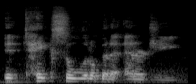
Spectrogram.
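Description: A man's voice: medium pitch, a little fast. A man of about thirty co-hosting a podcast in a rambling, conversational way. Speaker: podcast co-host. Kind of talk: casual chat.

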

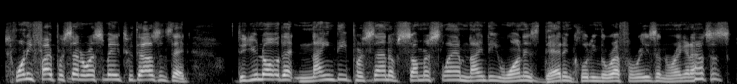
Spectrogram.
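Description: Male podcast co-host, slightly high voice, emphatic casual chat that circles back on points, muffled lo-fi sound. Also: fast. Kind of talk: casual wrestling talk.

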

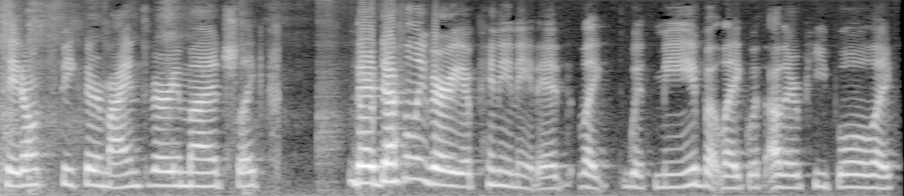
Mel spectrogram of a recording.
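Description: A woman's voice: medium pitch, low-quality recording. A young woman co-hosting a podcast in casual chat, blunt and profane, full of "like" and "you know". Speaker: podcast co-host.

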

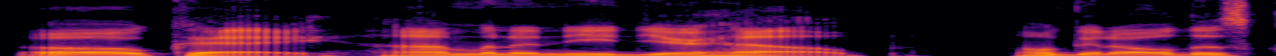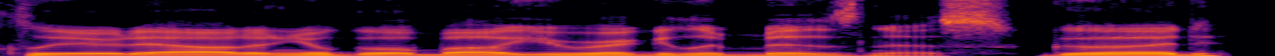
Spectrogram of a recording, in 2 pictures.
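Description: A man voicing a gruff, businesslike older criminal for an audiobook, with a curt, commanding drawl. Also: mid-range voice, big pitch swings, moderate pace, dry recording, studio quality. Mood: calm, commanding.

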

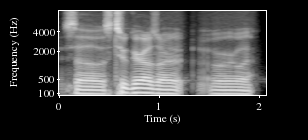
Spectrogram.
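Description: A man's voice: deep voice, fairly even intonation, unhurried, warm tone, clear, resonant tone. An American man hosting a podcast in casual, slangy interview chat. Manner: informal, slangy, swearing. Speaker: podcast host.

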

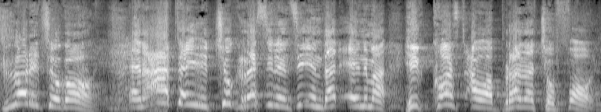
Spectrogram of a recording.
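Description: A man preaches with great fervor in a very high-pitched voice. It has a gravelly grain and a sharp, forceful edge. He declaims in short, emphatic phrases punctuated by exclamations. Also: animated, moderate pace. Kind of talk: fervent, declamatory sermon.

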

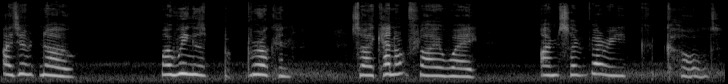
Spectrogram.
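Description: A little injured bird with a very high, trembling voice. She stammers and sounds small and cold. Faint hiss sits behind her. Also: steady tone, a little slow, pauses often. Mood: frightened.

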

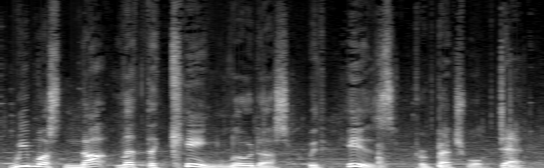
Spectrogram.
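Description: A man's voice: fairly high pitch, very animated, a little slow, faint music behind. An actor playing a principled statesman who speaks in a formal, proper way.

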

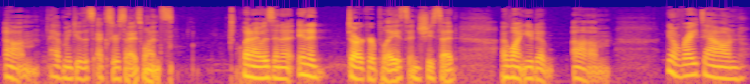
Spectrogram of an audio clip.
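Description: A woman's voice: deep voice, expressive, a little slow, no echo, studio quality. A woman with a Minnesota accent hosting a conversational podcast, playful and self-deprecating. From Minnesota, United States. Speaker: podcast host.

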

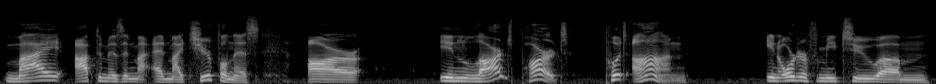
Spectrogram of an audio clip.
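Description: Man, middle-aged, medium pitch, podcast co-host, informal personal chat, halting phrasing. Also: very animated, a bit bright. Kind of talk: casual, personal discussion.

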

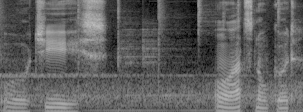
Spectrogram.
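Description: A man playing a subdued, hesitant police colleague in an audio drama, with a halting, understated delivery. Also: on the low side, little pitch movement. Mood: subdued, concerned. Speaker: voice actor. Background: music.

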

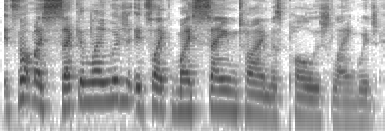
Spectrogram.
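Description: A man on a casual movie podcast, answering with dry, deadpan humor. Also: fairly high pitch, normal speed. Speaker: podcast co-host.

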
